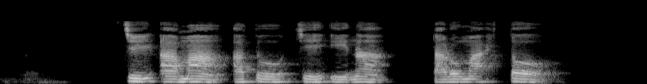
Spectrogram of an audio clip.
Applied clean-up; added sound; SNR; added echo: neural mask model Resemble Enhance denoiser.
